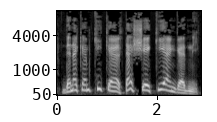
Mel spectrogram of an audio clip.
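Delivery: very high, loud schoolboy plea; hammed-up pupil's shout; yelling. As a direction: squeal urgently to be let out. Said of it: "Gümőke ordít".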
